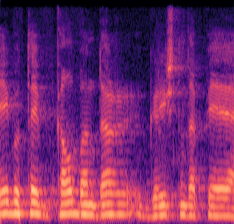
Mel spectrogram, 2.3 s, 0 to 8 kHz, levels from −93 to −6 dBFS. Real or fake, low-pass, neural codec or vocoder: real; 7.2 kHz; none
